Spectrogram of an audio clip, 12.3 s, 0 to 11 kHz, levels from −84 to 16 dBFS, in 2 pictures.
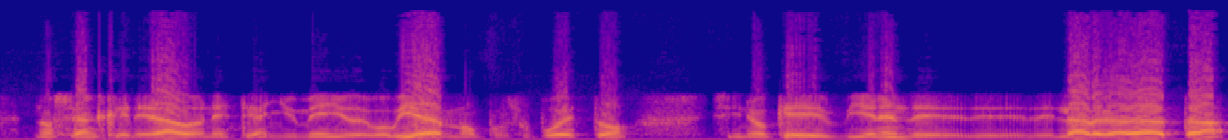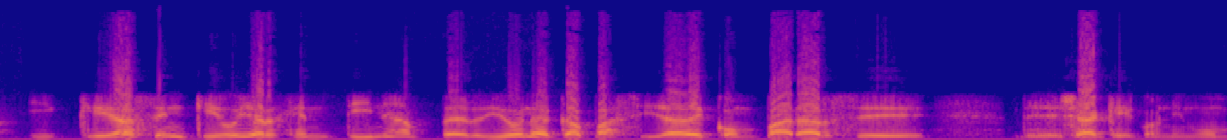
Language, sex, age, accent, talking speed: Spanish, male, 40-59, Argentinian, 180 wpm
